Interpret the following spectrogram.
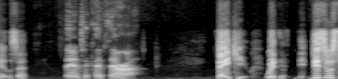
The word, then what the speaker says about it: Antikythera: The Antikythera.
